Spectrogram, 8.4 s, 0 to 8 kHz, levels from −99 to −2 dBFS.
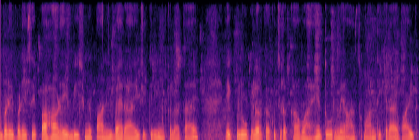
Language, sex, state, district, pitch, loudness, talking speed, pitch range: Hindi, female, Uttarakhand, Uttarkashi, 180 Hz, -32 LUFS, 230 wpm, 175-185 Hz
